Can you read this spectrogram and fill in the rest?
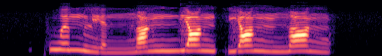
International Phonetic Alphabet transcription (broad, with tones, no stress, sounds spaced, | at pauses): k w ə˥˩ n l j ɛ˩ n n̪ ɑ˥ ŋ n̪ j ɑ˥˧ ŋ p j ɑ˥˧ ŋ n̪ ɑ˥˩ ŋ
